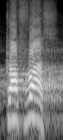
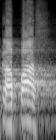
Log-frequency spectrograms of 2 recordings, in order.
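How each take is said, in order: First: The middle consonant is an f sound. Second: The middle consonant is a p sound. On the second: "Bukan kapas"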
